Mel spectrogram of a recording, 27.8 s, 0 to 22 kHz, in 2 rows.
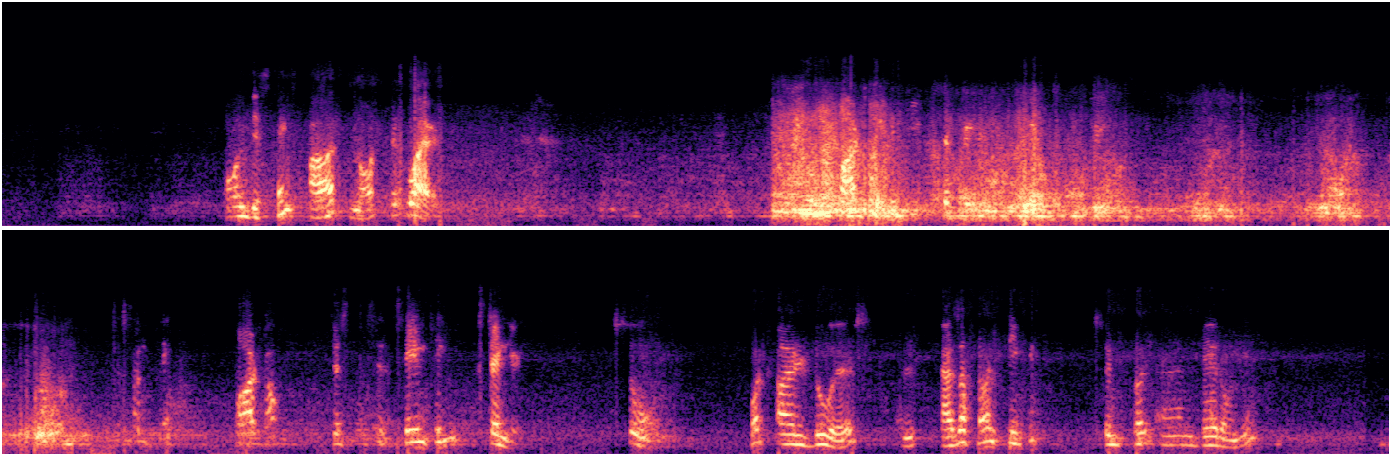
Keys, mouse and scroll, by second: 0.2 alt+middle click, 1.0 middle click, 1.2 alt+middle click, 2.7 click, 3.3 Delete, 4.3 middle click, 5.4 middle click, 5.6 alt+middle click, 7.4 alt+middle click, 10.3 middle click, 10.7 middle click, 12.4 alt+middle click, 13.4 middle click, 14.0 alt+middle click, 14.2 middle click, 16.7 alt+middle click, 17.4 click, 19.6 alt+middle click, 20.2 middle click, 20.6 middle click, 21.3 alt+middle click, 21.7 middle click, 22.9 alt+middle click, 23.3 middle click, 23.5 middle click, 23.6 alt+middle click, 26.3 alt+middle click, 26.6 middle click.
